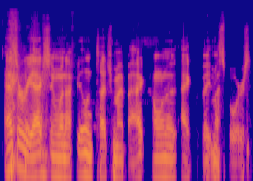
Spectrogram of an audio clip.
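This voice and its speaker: Creaky-voiced tabletop player, close and dry. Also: sits low, a little fast, a bit bright, no echo. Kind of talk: casual game talk.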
